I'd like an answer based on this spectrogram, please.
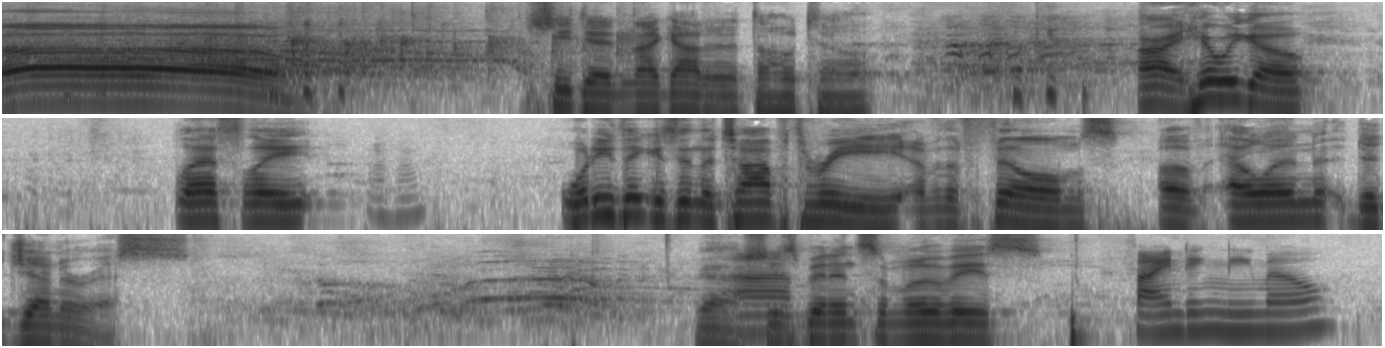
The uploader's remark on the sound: Live from Cafe Istanbul in New Orleans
